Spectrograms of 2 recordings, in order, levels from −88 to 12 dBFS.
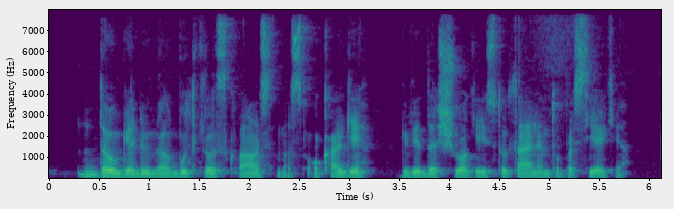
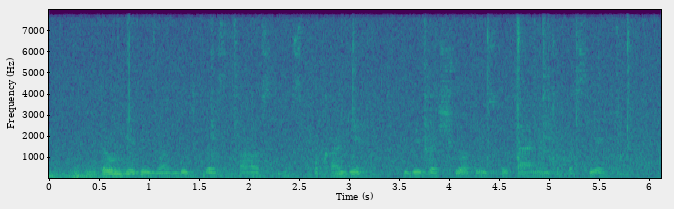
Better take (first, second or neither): first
